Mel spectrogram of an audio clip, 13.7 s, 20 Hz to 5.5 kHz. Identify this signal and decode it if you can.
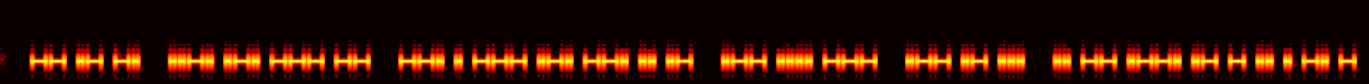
Morse code, heard as a keyed tone, about 26 wpm, 600 Hz. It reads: MAN FROM GEORGIA WHO WAS IMPATIENT
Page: Never 26wpm | CW med Gnister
